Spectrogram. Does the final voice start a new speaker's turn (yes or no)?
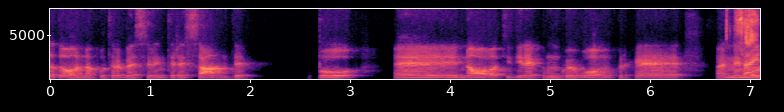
no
